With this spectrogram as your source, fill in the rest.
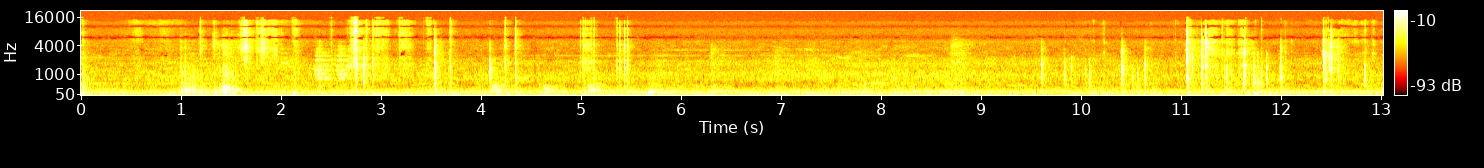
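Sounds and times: banknote paper crinkling: 1.6 - 3.8.

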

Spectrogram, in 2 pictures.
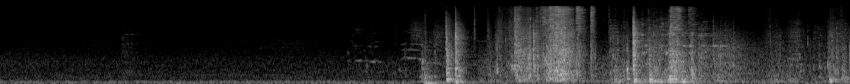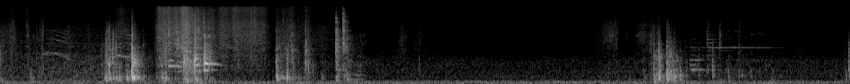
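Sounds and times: objects crashing and clattering: 4.2 - 12.2.

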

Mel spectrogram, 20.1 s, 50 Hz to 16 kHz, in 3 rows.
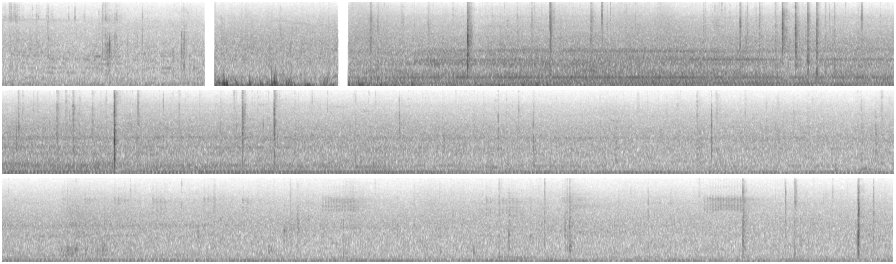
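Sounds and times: sharp cracks: 2.6 - 13.5
low steady hum: 2.6 - 16.8.

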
